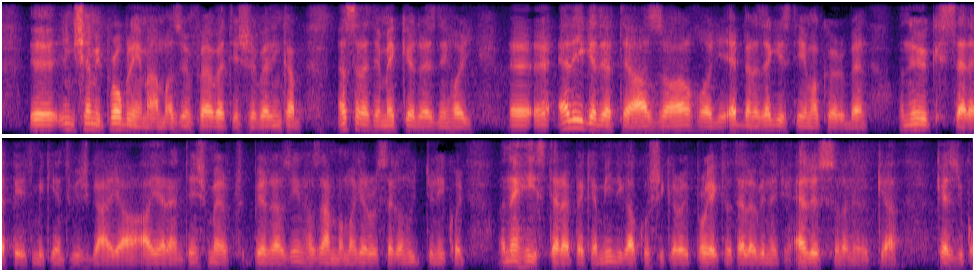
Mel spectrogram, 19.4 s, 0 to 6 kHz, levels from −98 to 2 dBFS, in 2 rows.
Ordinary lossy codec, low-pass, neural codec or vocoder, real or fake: none; 5.4 kHz; codec, 16 kHz in and 24 kHz out, 1 kbps, XY-Tokenizer; fake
